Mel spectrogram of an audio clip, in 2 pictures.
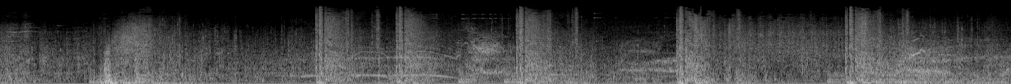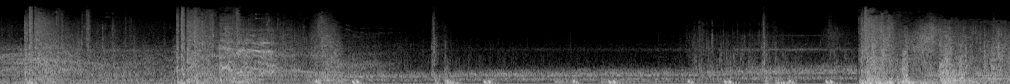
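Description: Gunshots crack out loudly, one at a time, with short echoes.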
